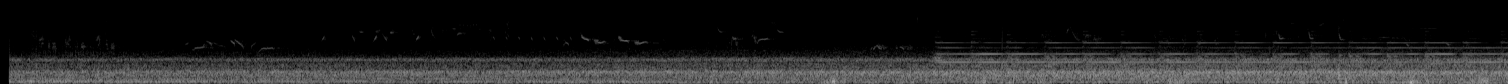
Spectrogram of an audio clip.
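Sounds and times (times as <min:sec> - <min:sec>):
diesel locomotive rumbling: 0:00.1 - 0:15.0
small birds chirping: 0:00.2 - 0:08.0.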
